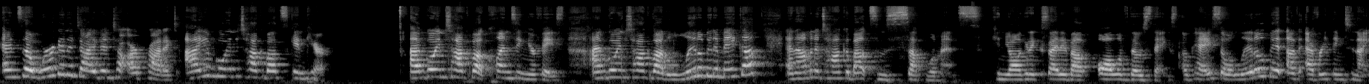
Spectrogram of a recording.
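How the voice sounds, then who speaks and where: A woman's high, bright, sharp voice in an American accent, raised and projected, very fast with very wide pitch swings. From northeastern Pennsylvania, near Scranton. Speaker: beauty sales consultant. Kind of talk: sales pitch on a livestream. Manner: animated.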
